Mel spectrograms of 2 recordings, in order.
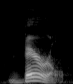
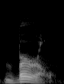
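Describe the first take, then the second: First: The name is said as two syllables, like 'berry-l'. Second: The name is said as one syllable, rhyming with 'curl'. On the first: "this pronunciation guide say it should be pronounced as Beryl" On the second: "I always pronounce the name Burl, like Milton Berle"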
